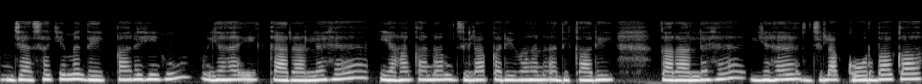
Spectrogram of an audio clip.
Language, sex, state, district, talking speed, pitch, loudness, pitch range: Hindi, female, Chhattisgarh, Korba, 150 wpm, 210 Hz, -10 LUFS, 200-225 Hz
